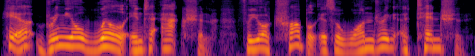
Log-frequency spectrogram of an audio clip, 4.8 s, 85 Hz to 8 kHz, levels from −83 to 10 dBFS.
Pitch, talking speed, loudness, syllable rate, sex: 155 Hz, 165 wpm, -20 LUFS, 4.9 syllables/s, male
